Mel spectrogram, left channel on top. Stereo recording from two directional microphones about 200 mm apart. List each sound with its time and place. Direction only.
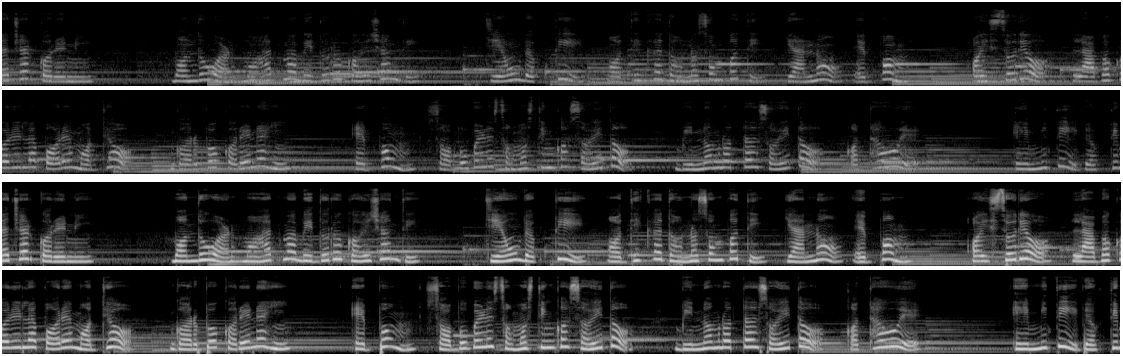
0.0 s speech: 30° right (ahead or behind)
2.0 s speech: 35° right (ahead or behind)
